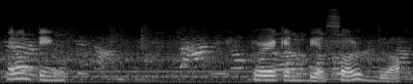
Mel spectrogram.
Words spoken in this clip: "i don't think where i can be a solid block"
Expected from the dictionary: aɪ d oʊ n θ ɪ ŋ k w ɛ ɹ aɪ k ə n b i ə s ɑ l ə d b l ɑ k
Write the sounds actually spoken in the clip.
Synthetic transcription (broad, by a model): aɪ d oʊ n t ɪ ŋ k w ɛ ɹ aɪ k ə n b i ə s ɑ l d b l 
